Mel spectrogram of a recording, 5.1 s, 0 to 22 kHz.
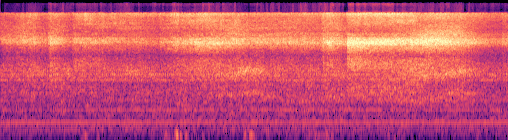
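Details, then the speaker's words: Refrigeration system with a fan now cooling the condenser (condenser temperature falling, about 59 degrees): steady, even high-pitched hiss over a faint low hum, no knocking or rattles; normal refrigerant spray through the expansion device. "bunyinya bunyinya yang normal ya yang bunyi normal semprotan ya kayak semprotan kayak giniya seperti ini"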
